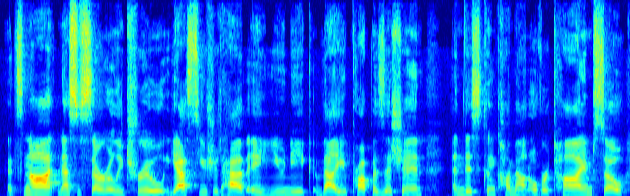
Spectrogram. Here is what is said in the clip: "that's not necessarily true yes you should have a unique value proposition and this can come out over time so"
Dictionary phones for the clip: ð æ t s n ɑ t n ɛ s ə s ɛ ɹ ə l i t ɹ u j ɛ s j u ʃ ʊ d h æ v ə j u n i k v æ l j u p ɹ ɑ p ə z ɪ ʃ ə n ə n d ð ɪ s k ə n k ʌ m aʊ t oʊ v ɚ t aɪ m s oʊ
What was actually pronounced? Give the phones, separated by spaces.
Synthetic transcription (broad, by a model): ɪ t s n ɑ t n ɛ s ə s ɛ ɹ l i t ɹ u j ɛ s j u ʃ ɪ d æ v ə j u n i k v æ l j u p ɹ ɑ p ə z ɪ ʃ ə n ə n ð ɪ s k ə n k ʌ m aʊ t oʊ v ɚ t aɪ m s oʊ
